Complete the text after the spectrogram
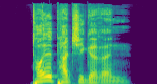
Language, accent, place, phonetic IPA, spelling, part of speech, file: German, Germany, Berlin, [ˈtɔlpat͡ʃɪɡəʁən], tollpatschigeren, adjective, De-tollpatschigeren.ogg
- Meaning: inflection of tollpatschig: 1. strong genitive masculine/neuter singular comparative degree 2. weak/mixed genitive/dative all-gender singular comparative degree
